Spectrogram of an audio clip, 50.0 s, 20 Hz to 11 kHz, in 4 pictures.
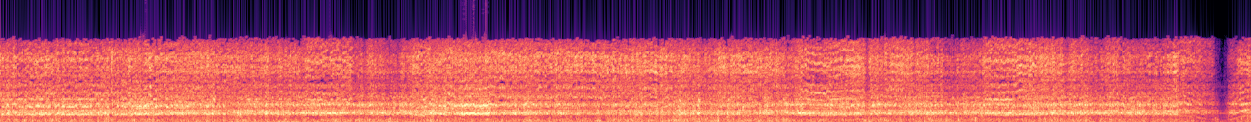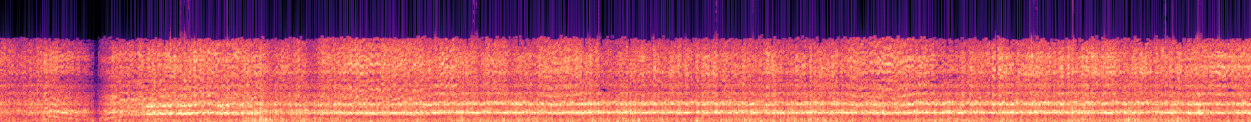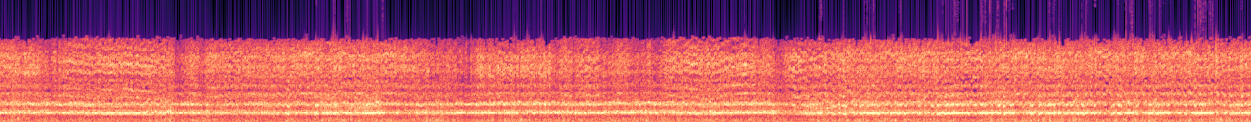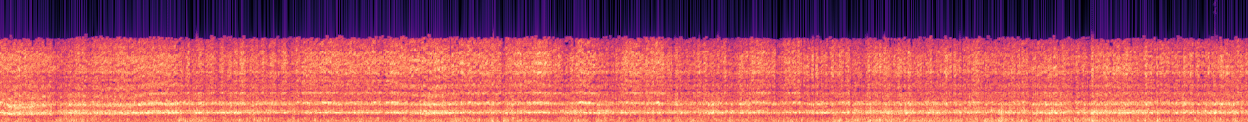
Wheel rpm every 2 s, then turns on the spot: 170, 200, 190, 200, 200, 190, 90, 190, 220, 230, 230, 230, 230, 210, 210, 220, 210, 190, 190, 220, 230, 230, 230, 230, 230.
none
